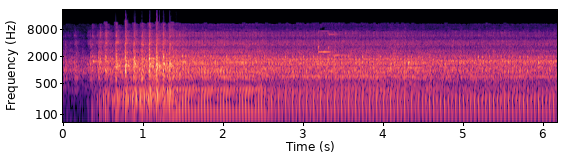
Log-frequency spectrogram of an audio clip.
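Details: Murray riding mower, 17.5 hp, 42-inch deck, bought non-running, fixed with basic maintenance, new blades and a replacement carb; cranks briefly, catches and settles to steady even putter about 3.5 beats a second, running healthy.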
